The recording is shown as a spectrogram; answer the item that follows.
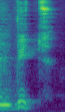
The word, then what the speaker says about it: but: un but but attention on doit prononcer le thé finale un but par exemple il apprend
